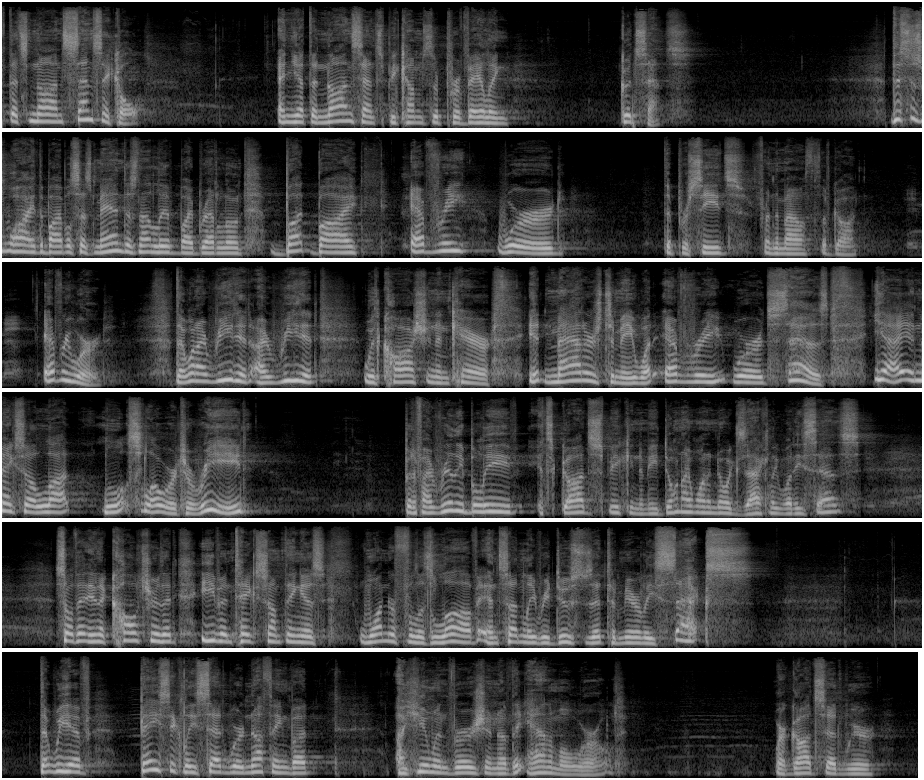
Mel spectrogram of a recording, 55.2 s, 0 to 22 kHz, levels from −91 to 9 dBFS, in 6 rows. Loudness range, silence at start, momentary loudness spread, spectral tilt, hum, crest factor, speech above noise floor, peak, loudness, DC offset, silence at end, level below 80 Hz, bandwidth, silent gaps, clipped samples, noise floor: 6 LU; 0 s; 10 LU; -4.5 dB/octave; none; 20 dB; 43 dB; -6 dBFS; -24 LUFS; under 0.1%; 0.45 s; -74 dBFS; 19 kHz; none; under 0.1%; -67 dBFS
